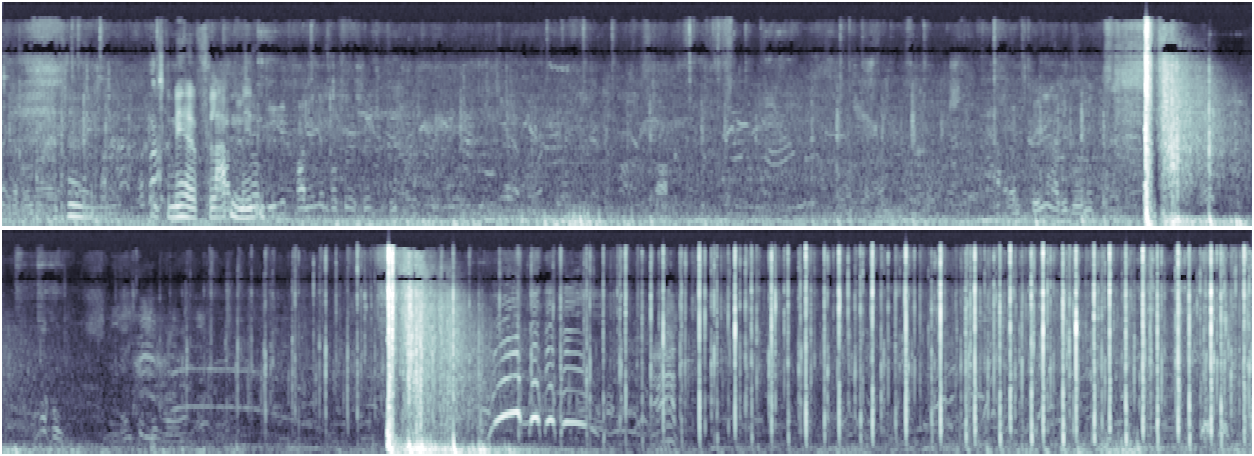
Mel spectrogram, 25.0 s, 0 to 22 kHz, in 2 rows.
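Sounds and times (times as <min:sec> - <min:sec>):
cannon shots with echo: 0:11.4 - 0:12.6, 0:16.4 - 0:17.4
people clapping: 0:14.2 - 0:16.4, 0:17.4 - 0:25.0.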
